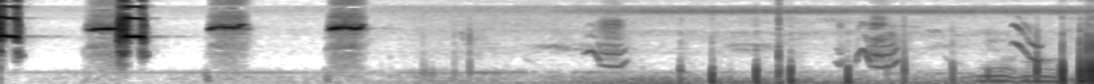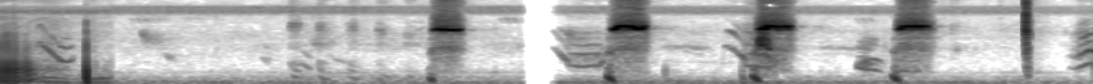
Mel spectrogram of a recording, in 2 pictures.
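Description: Grey francolin giving loud, shrill, high-pitched notes in short bursts, repeated about every second, with a quieter stretch of rustling and clicks in between.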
